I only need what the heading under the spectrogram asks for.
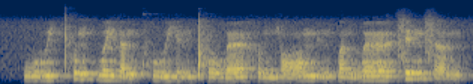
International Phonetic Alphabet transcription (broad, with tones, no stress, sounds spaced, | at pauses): w uː˨˧ j t̪ʰ ʊ˥ ŋ kʷ ɐ˧ j l ɐ˨˩ ŋ pʰ uː˨ j ɪ˨˧ ŋ pʰ o˨ w œː˨˧ h ʊ˨ ŋ j ɔː˨˥ ŋ ɪ˨˥ ŋ p ɐ˨˧ ŋ w œː˧ t͡s ɪ˥ ŋ s ɐ˨ ŋ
